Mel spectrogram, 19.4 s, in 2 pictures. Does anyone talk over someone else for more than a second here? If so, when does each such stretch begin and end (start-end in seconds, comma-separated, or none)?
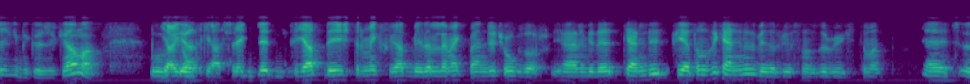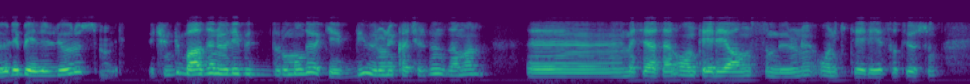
none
